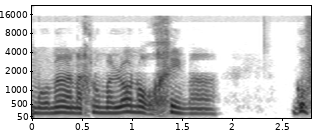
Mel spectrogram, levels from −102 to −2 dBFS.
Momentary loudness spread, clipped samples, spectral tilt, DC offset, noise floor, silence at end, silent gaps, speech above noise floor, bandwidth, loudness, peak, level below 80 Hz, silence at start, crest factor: 11 LU; under 0.1%; -5.5 dB/octave; under 0.1%; -66 dBFS; 0 s; none; 44 dB; 15.5 kHz; -23 LUFS; -8 dBFS; -80 dBFS; 0 s; 16 dB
